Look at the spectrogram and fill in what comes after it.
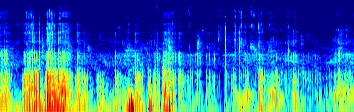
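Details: Scottish Fold cat asking for food: a deep, rumbling purr with short, louder throaty bursts around the first and third seconds, then softer pulsing rumbles to the end.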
